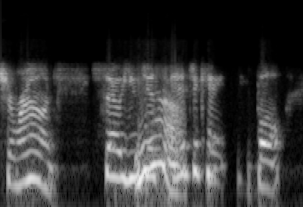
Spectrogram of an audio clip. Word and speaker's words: Sharón: Well, I will also, like my name looks like Sharon on paper, but it's pronounced Sharon.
